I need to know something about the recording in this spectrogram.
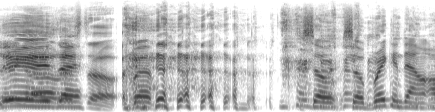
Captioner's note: laughing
